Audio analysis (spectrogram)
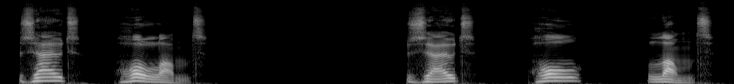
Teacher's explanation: there is a very slight emphasis on the first syllable of the second word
